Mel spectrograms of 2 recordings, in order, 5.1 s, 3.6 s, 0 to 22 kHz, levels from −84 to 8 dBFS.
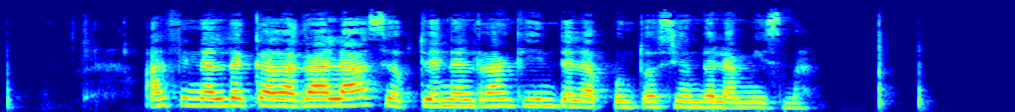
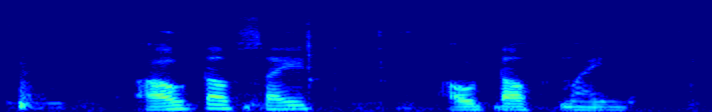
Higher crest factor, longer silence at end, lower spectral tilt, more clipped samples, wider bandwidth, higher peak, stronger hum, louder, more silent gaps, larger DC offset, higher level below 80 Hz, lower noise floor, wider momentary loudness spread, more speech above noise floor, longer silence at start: about the same, 18 dB vs 20 dB; first, 1.05 s vs 0.45 s; second, -3.5 dB/octave vs -6.5 dB/octave; neither; about the same, 15.5 kHz vs 15.5 kHz; first, -2 dBFS vs -28 dBFS; neither; first, -18 LUFS vs -47 LUFS; neither; neither; first, -66 dBFS vs -78 dBFS; second, -56 dBFS vs -73 dBFS; about the same, 13 LU vs 14 LU; first, 37 dB vs 26 dB; first, 0.7 s vs 0.1 s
